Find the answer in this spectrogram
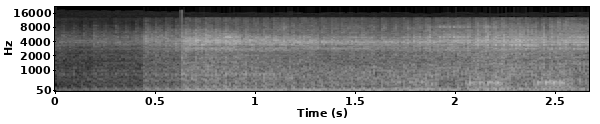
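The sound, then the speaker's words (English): A motorbike engine rumbles as the bike rides up a bumpy lane and pulls up, a low, steady throbbing drone that grows louder early on and then holds level. “Joe drives up the bumpy lane on his motorbike and pulls up in front of her.”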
